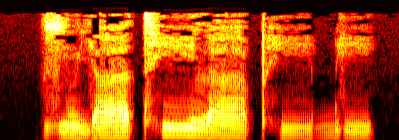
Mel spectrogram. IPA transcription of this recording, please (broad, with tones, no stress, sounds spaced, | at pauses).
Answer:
z ũ˨ j aː˨˦ tʰ iː˦ l aː˨ pʰ iː˨ ɓ i˦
